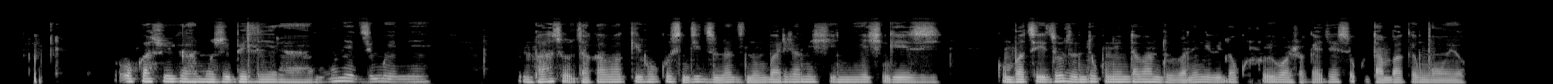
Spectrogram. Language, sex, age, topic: Ndau, male, 18-24, health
